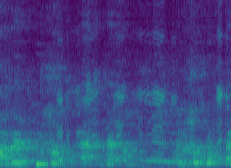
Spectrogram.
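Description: People talking, with chuckling mixed in.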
